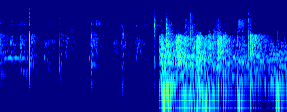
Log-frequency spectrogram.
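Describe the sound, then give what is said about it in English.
A church audience claps its hands for the Lord as people make their way back to their seats: a few sharp, evenly spaced single claps come first, then the whole crowd joins in a loud, dense burst of sustained clapping. “All right, let's give the Lord a hand clap while you make your way back to your seats.”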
